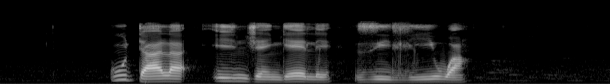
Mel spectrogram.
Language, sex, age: Xhosa, male, 18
